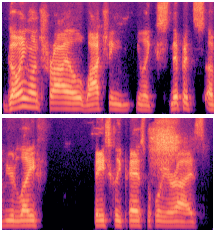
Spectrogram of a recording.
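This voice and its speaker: A man's voice: mid-range voice, fairly even intonation, moderate pace, darkish tone, dry recording, lo-fi sound. A man co-hosting a podcast, chatting casually about films and trailing off into fillers. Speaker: podcast co-host. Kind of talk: casual chat.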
